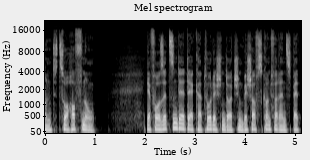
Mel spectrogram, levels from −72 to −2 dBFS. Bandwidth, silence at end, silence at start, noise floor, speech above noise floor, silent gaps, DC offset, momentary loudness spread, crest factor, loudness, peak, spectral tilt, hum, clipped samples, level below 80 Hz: 17 kHz; 0.05 s; 0 s; -55 dBFS; 34 dB; none; under 0.1%; 5 LU; 16 dB; -21 LUFS; -6 dBFS; -4.5 dB/octave; none; under 0.1%; -40 dBFS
